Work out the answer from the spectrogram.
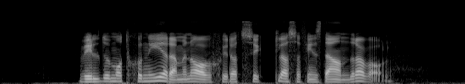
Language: Swedish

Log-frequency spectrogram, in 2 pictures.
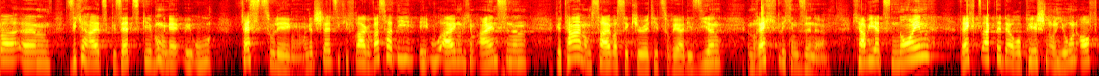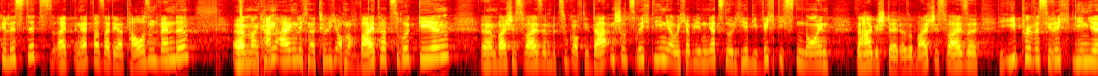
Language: German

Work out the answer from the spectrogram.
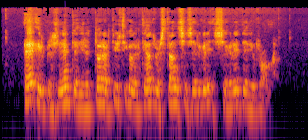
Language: Italian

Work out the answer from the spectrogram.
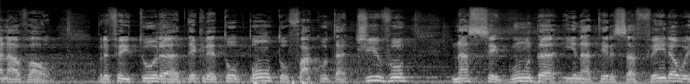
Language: Portuguese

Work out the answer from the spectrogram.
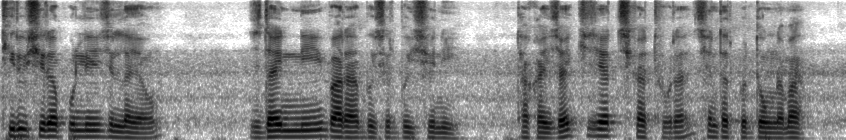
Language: Bodo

